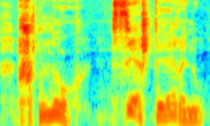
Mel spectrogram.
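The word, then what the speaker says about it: Château-Renault: je me souviens bien entre vandom et château Renau qui se prononce chtr no et là tout d'un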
